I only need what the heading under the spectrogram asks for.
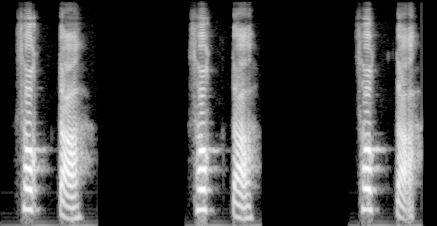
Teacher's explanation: En este caso, las consonantes iniciales de las sílabas posteriores se pronuncian como sonidos forzados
